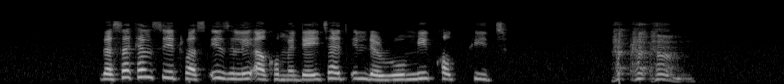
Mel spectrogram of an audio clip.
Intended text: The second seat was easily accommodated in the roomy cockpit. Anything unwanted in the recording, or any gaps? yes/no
yes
